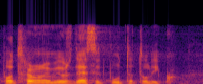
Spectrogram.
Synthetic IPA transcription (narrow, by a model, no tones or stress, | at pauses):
po̞t̪ɾebnanamjo̞ʃd̪eset̪̚puːt̪at̪oliko̥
